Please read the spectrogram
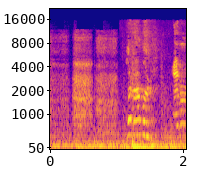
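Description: Two breathy gasps in the first second, then a voice begins speaking. A steady low hum runs underneath.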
